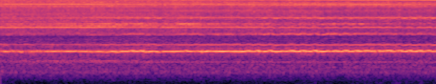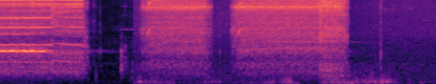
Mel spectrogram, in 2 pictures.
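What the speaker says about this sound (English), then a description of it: "we got the drill driver clutching out so that we don't overdrive these" Cordless drill driver running steadily for about five seconds while driving screws into a composite deck railing, followed by shorter bursts as the clutch slips, loud and close with no talking.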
